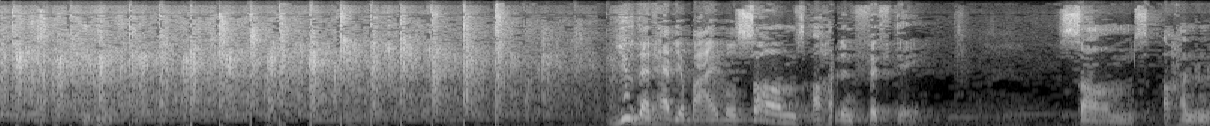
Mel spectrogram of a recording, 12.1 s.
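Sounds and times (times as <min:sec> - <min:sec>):
audience hand clapping: 0:00.0 - 0:06.4
speech: 0:06.2 - 0:09.3, 0:10.7 - 0:12.0.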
